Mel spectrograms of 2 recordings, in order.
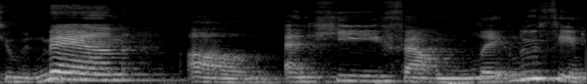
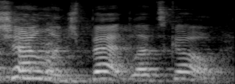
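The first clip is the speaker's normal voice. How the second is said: eager challenge accepted; 4 semitones higher, 6 dB louder than usual. Retold or imitated. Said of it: "Beren's like".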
